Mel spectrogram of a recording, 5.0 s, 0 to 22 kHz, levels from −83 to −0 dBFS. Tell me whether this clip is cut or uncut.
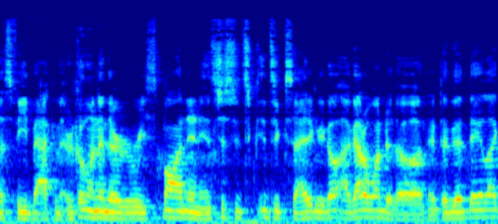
uncut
